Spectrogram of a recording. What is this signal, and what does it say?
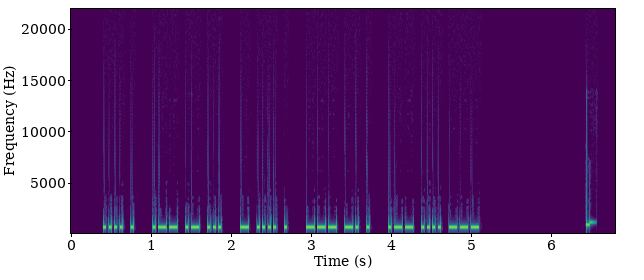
Morse code, heard as a keyed tone, about 34 wpm, 700 Hz. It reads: HE WAS THE ONE WHO
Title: Sets of 5 Words Encore2 35wpm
